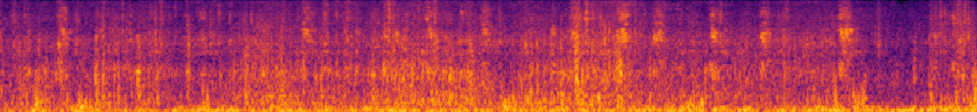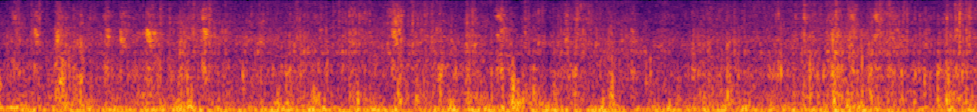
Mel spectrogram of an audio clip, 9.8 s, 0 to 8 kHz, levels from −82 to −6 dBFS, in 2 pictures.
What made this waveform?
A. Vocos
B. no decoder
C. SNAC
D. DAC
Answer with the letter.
B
